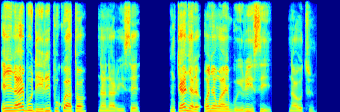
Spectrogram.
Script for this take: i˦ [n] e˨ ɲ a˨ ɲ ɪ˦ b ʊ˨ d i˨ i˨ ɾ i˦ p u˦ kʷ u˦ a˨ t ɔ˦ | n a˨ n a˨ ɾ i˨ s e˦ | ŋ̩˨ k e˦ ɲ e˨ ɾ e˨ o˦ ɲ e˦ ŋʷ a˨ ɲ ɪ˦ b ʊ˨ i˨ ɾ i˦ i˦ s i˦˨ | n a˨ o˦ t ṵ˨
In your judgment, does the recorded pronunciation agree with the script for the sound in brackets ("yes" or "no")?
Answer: no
